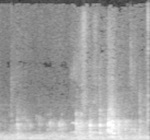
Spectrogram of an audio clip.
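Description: Near silence, with a few faint plastic clicks and rustles in the second half as a small plastic bottle container is drawn out of a touchless sanitizer sprayer's housing.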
